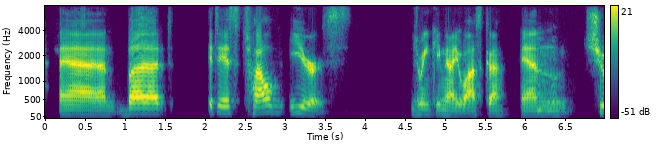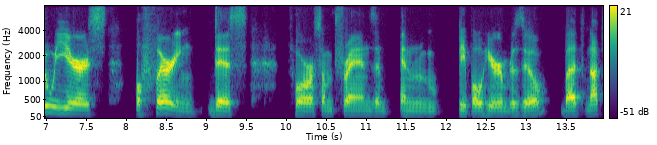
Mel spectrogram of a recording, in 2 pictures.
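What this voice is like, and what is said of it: Non-native English accent. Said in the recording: “Can you understand my accent?”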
